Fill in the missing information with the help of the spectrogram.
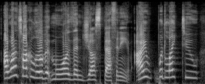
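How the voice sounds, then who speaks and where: A slightly hoarse woman co-hosting a podcast, chatting casually and telling stories with many asides into a handheld mic. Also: high-pitched, sing-song, normal speed, a bit bright, no echo, studio quality. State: slightly hoarse, recovering from laryngitis. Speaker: podcast co-host. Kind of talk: casual chat.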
